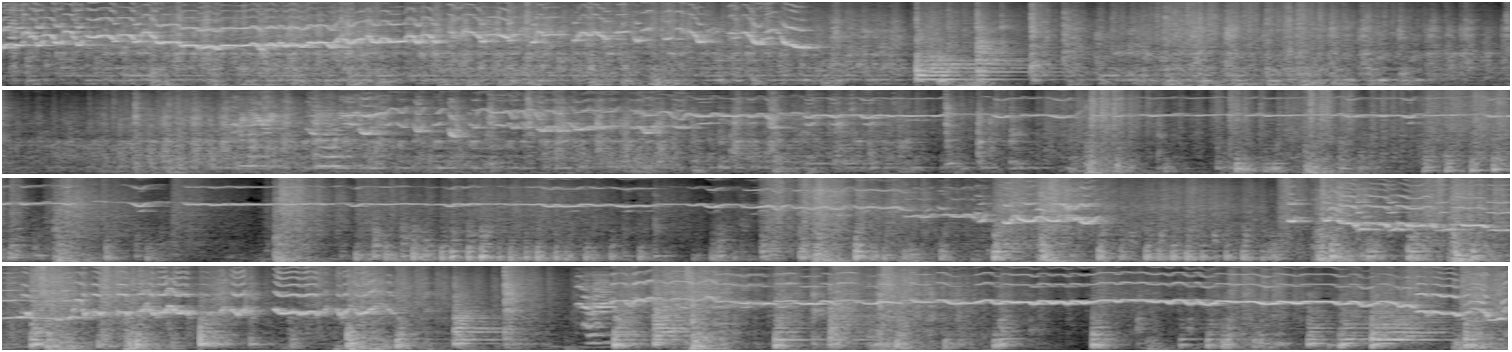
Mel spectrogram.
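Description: Freely improvised duo: an alto saxophone squealing high, wavering and gliding notes in its top register, holding one long high note through the middle, over scattered snare drum hits and rattles.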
